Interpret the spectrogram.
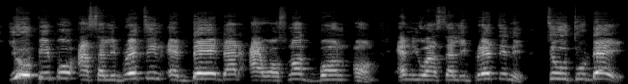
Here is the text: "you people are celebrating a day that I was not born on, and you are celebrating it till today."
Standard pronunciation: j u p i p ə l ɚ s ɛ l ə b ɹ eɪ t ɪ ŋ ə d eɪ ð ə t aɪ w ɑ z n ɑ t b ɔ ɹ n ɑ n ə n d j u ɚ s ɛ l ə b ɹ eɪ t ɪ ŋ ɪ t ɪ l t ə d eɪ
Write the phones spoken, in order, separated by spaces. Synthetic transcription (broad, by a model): j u p i p ə l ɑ s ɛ l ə b ɹ eɪ t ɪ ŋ ə d eɪ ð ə t aɪ w ɑ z n ɑ t b ɔ n ɑ n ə n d j u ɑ s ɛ l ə b ɹ eɪ t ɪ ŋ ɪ t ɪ l t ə d eɪ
